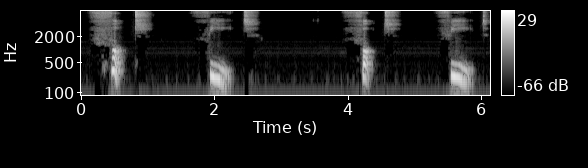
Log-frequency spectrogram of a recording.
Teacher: the plural morpheme is not realized by means of assimilation its realized by means of the phonological process of vowel alternation we change the vowel we alternate the vowel o changes to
